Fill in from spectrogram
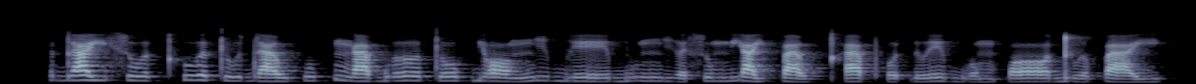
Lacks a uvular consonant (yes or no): yes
